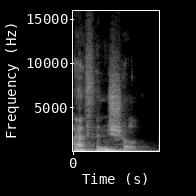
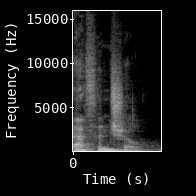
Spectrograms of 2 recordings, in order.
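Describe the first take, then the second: First: The ending is said as one syllable, shul. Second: The same.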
